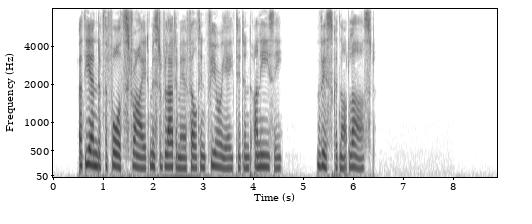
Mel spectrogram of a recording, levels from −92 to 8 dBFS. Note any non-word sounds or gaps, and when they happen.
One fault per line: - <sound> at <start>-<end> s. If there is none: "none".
none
